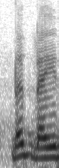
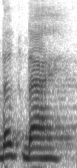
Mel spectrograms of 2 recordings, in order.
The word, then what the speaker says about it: đất đây: Đất đây nè, đất ở đây nè, chứ không phải đất đai. Mình nói riết nó thành trại thành cái chữ đất đai, chứ đúng ra là mình phải đọc là đất đây, tức là đất này chúng ta đang ở.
